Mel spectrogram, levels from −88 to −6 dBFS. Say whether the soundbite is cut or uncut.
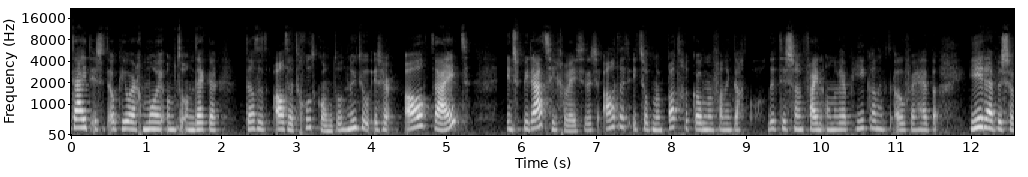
uncut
